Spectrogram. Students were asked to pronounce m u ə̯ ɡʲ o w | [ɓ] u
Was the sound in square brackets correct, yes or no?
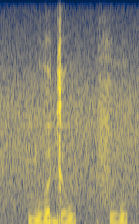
no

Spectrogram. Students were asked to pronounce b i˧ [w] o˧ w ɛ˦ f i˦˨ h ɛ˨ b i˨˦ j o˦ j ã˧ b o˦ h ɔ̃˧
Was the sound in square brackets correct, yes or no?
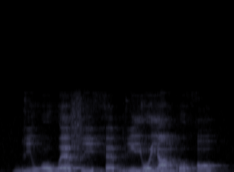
yes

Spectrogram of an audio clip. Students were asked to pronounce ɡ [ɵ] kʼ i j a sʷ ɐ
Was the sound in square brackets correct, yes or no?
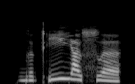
yes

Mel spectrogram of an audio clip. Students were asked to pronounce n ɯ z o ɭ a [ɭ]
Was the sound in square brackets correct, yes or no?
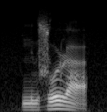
no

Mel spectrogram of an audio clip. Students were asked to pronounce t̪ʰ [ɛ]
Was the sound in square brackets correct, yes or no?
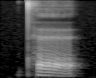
yes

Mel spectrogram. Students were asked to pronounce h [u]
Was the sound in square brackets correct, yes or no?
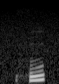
yes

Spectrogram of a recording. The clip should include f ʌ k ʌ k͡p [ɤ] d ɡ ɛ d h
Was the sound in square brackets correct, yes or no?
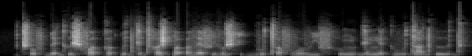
no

